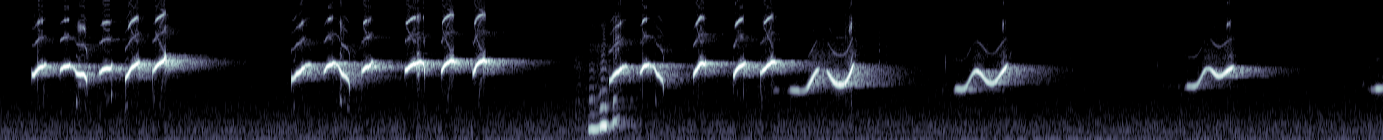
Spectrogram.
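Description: A male cockatiel whistles bright rising and falling phrases in quick repeated bursts.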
